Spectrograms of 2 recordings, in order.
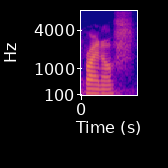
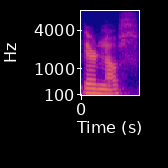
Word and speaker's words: Brynolf: Definitely don't pronounce it Brynolf outside of these shores. It's like Brynolf or something. Yeah, so like the way it's been anglicised is so that it's OLF, and I think it would have been ULF.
